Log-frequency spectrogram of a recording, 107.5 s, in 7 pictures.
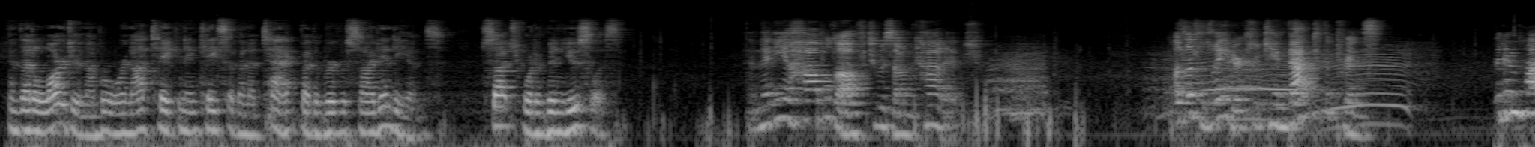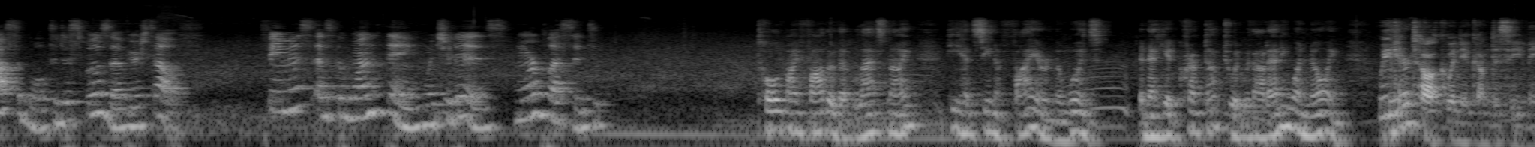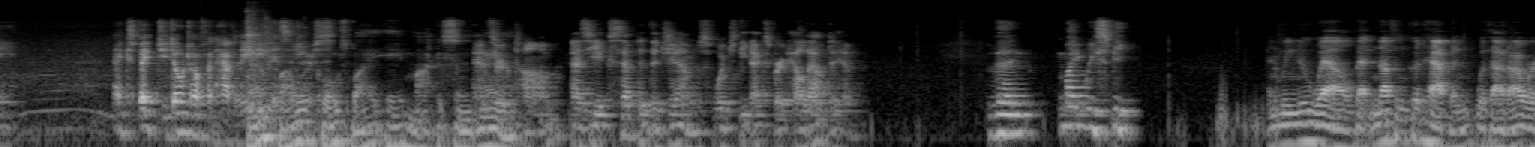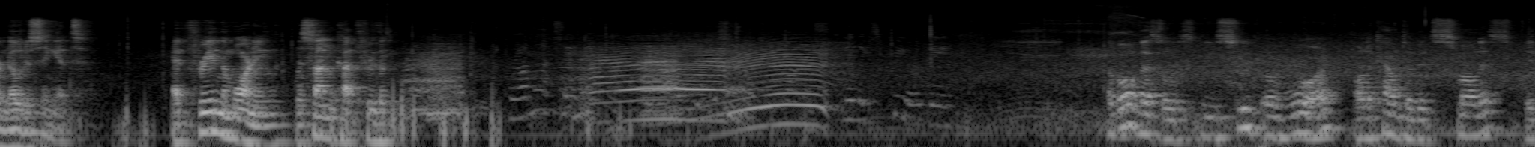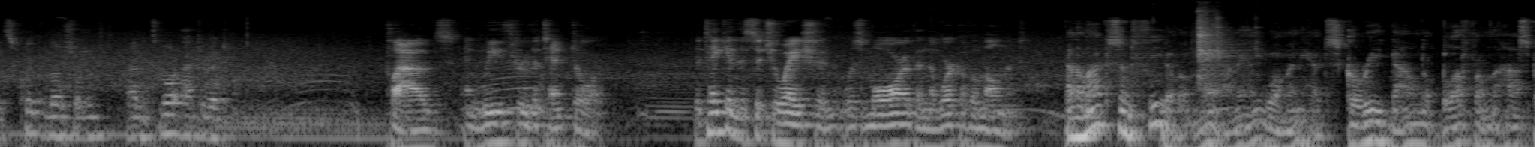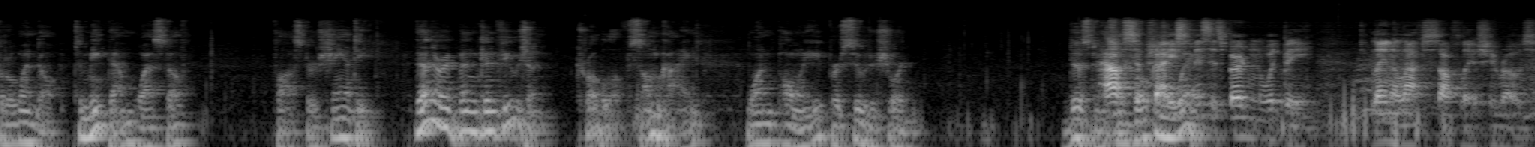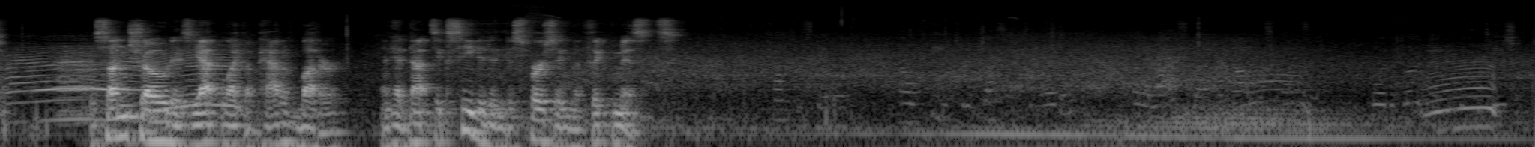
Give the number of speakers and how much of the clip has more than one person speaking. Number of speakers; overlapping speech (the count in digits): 10, about 4%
